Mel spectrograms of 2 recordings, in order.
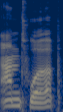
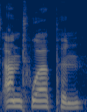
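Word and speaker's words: Antwerpen: So, we call it Antwerp, but it's Antwerpin on the signs as you can see it there.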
